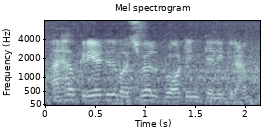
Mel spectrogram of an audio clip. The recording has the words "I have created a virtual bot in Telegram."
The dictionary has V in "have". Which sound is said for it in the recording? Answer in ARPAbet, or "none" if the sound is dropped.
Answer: V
